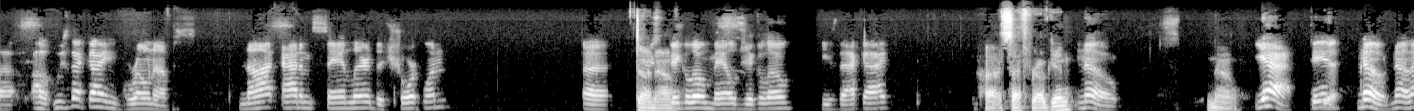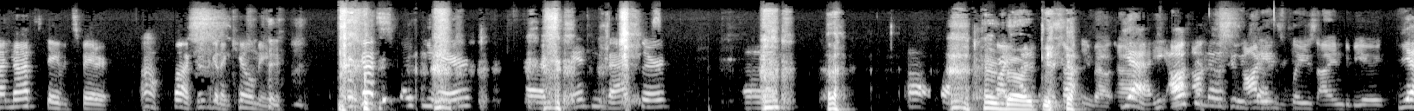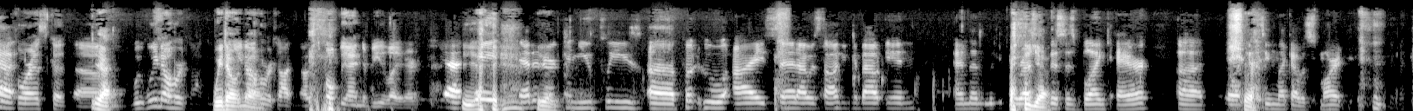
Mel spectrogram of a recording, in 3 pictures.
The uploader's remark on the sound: Audio issues this week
